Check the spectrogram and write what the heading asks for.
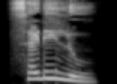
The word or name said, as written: ಸಡಿಲ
